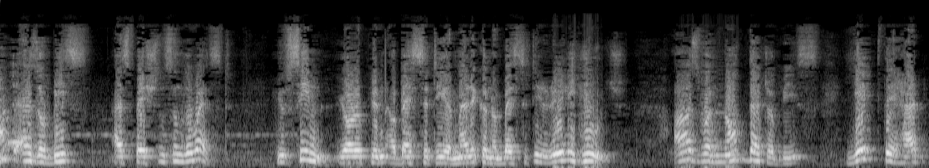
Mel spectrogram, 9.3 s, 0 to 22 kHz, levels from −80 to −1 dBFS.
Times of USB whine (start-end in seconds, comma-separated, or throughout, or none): none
